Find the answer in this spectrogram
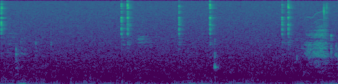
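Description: About five sharp, faint clicks, scattered unevenly, from a computer input device being worked while editing on screen.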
